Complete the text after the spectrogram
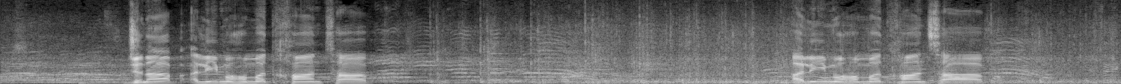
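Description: Men shout slogans loudly in a large hall.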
